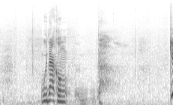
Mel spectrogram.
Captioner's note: sighs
